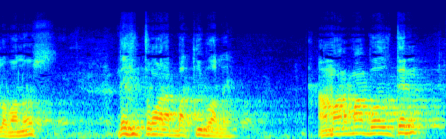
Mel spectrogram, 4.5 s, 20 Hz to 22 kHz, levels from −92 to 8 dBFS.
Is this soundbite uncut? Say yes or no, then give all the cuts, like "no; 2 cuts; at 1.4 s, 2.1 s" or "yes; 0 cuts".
no; 1 cut; at 3.4 s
